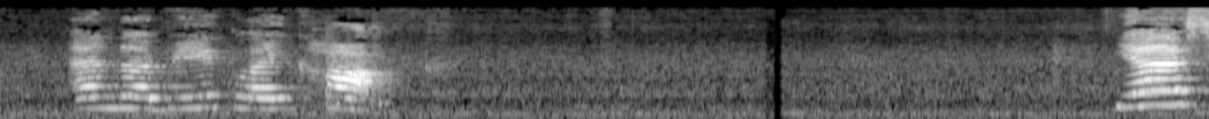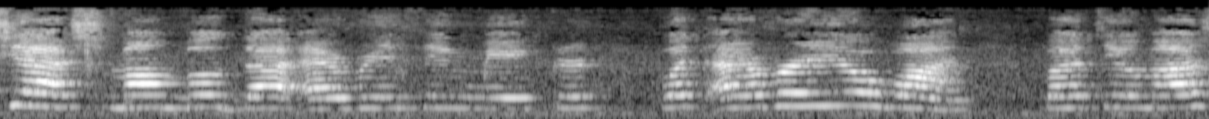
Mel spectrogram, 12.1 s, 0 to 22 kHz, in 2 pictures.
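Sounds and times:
young girl singing: 0:05.6 - 0:12.0.

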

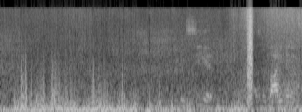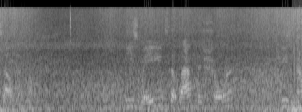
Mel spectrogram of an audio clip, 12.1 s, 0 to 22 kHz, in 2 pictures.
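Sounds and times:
wind buffeting microphone: 0:00.0 - 0:12.0
woman speaking: 0:03.4 - 0:06.9, 0:08.5 - 0:10.8, 0:11.6 - 0:12.0.

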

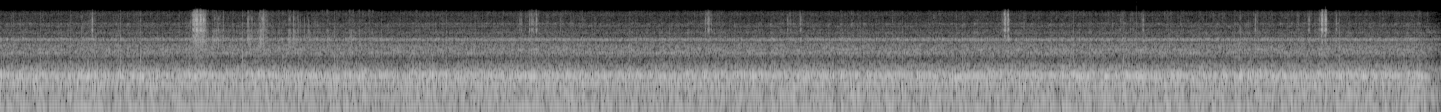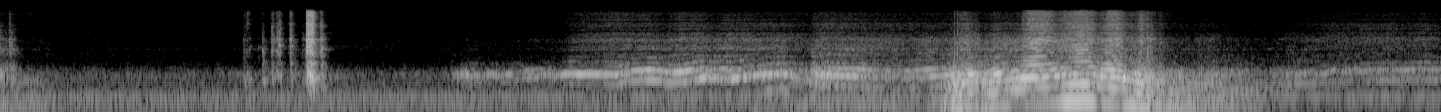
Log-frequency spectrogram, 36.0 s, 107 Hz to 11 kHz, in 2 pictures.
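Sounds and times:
race car engine idling: 0:00.0 - 0:25.1.

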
